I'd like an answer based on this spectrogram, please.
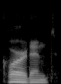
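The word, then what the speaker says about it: k0rdent: We pronounce it Cordent. Cordent. It also has the zero.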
